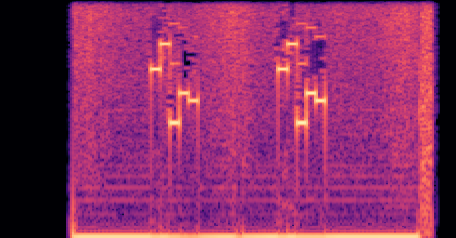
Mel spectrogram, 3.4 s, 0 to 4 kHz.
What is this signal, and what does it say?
Five-tone selective call (ZVEI), heard as quick runs of five tones, tones of about 70 ms. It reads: 88154 88154
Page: /357/SDR/ZVEI/88646/2021.07.21/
